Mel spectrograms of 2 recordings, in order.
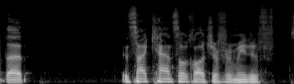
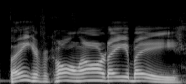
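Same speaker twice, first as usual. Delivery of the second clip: higher-pitched imitation of a coworker's accent; Hank's accent; 5 semitones higher than usual. Joking about a coworker answering the shop phone, imitated accent. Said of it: "I'm making his accent".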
